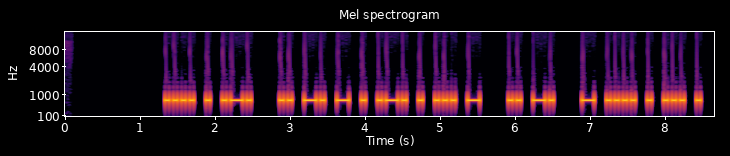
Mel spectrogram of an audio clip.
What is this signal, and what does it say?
Morse code, heard as a keyed tone, about 22 wpm, 700 Hz. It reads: HER INTEREST IN THESE
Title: Sentences from Top 1000 Words - Review Part 2 - 22wpm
